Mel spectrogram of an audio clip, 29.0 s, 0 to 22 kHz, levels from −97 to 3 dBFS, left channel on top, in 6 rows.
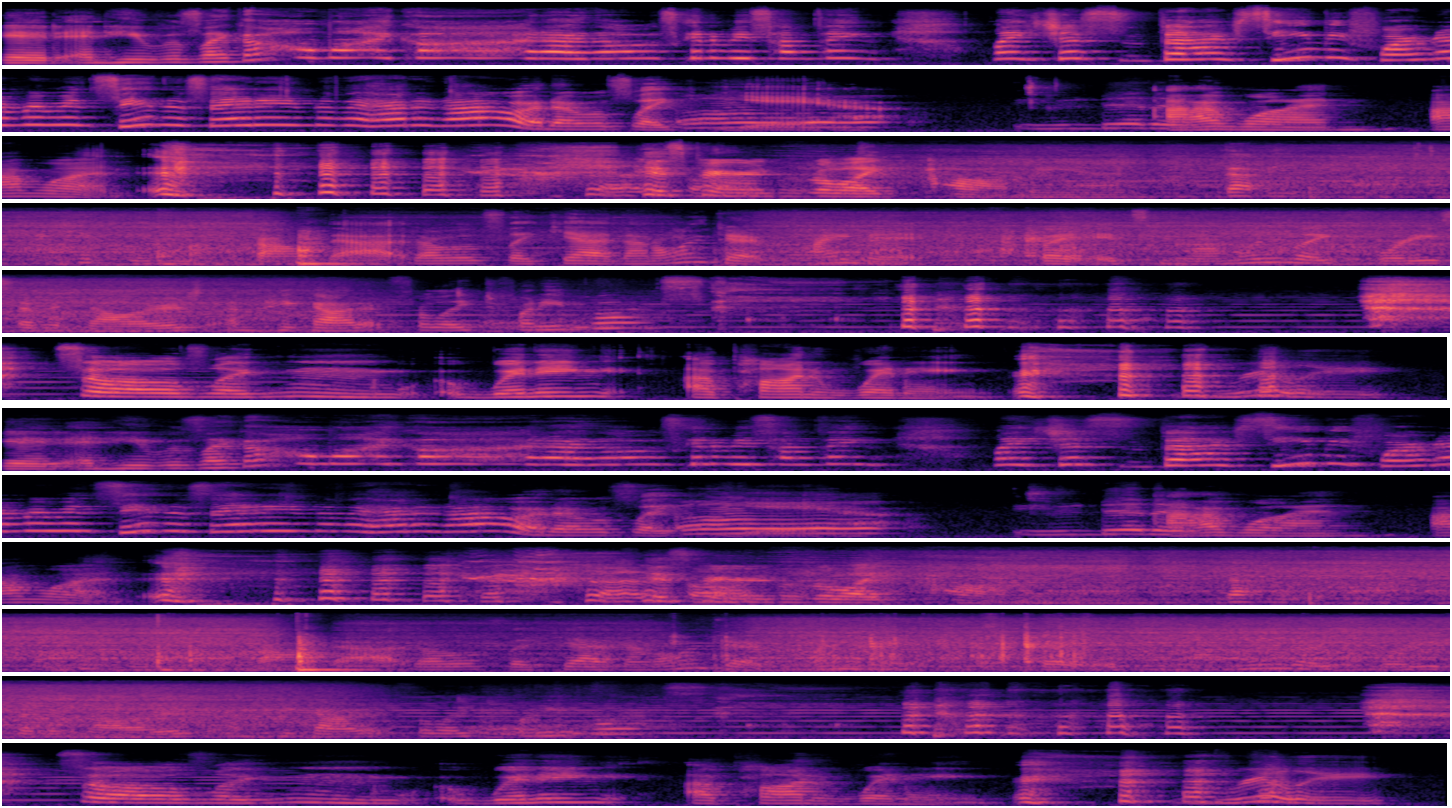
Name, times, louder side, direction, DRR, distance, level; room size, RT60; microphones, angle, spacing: voice 1, 0.0-7.8 8.7-14.0 14.7-22.4 23.8-28.2, left 6 dB, 55° left, 9 dB, 0.4 m, -36 dB
voice 2, 7.1-7.8 8.2-8.8 11.6-12.3 22.4-22.6 23.0-23.3 28.2-28.7, right 3 dB, 25° right, 10 dB, 0.3 m, -39 dB
sound 1, 10.3-10.8 11.1-22.0, right 3 dB, 65° right, 1.4 m, -42 dB
Bowed string instrument, 11.5-25.4, right 3 dB, 40° right, 1.0 m, -56 dB
sound 2, 13.7-15.8 16.3-18.8, right 5 dB, 90° right, 0.4 m, -39 dB
4.9 x 2.2 x 3.8 m, 0.29 s
head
